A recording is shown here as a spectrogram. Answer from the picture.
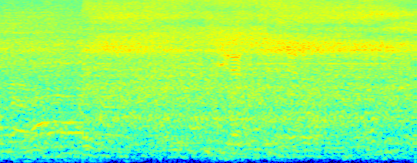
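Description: Indistinct chatter of several people talking at once in a busy room, with no single voice standing out.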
